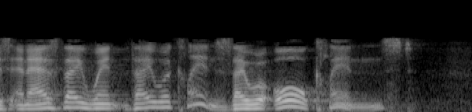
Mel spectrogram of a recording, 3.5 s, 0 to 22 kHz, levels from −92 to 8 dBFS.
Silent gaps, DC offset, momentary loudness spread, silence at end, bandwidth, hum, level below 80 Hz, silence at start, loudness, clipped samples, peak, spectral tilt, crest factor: none; under 0.1%; 14 LU; 0.45 s; 5.4 kHz; none; -62 dBFS; 0 s; -29 LUFS; under 0.1%; -12 dBFS; -8 dB/octave; 18 dB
